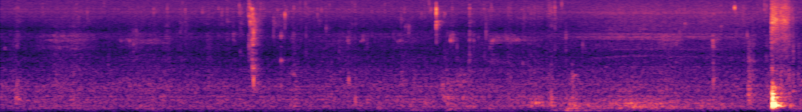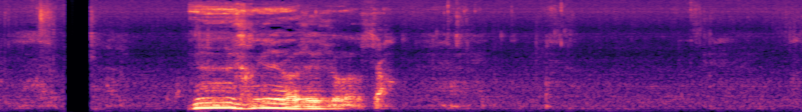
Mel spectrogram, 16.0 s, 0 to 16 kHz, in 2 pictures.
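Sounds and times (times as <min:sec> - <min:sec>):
chewing: 0:01.2 - 0:05.9, 0:12.4 - 0:13.8, 0:14.8 - 0:16.0.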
